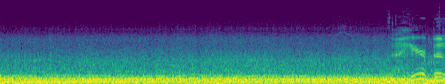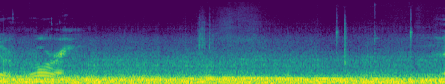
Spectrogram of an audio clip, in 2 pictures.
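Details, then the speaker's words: Used car bought from a title pawn pulls away through second, third and fourth gears with a steady deep roar or whine like a semi, heard at the rear. Owner suspects a rear wheel bearing. "yeah so I don't know if you can hear that that roaring or almost like a a deep whining noise kind of like a semi driving down the road that's about what it sounds like"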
